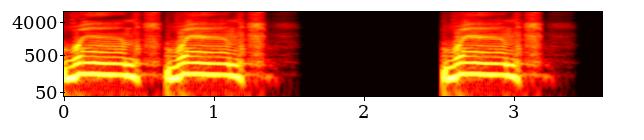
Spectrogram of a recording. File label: male d#130, spoken hooks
